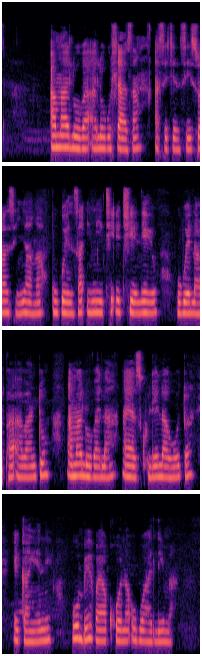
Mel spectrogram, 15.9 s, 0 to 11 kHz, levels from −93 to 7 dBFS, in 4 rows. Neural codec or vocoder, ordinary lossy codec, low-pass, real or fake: none; AAC, 48 kbps; 7.2 kHz; real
